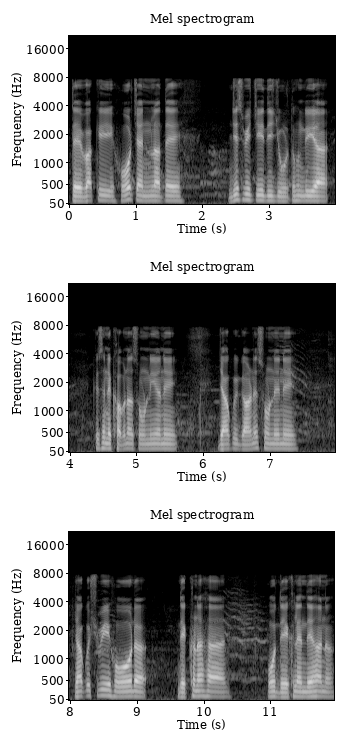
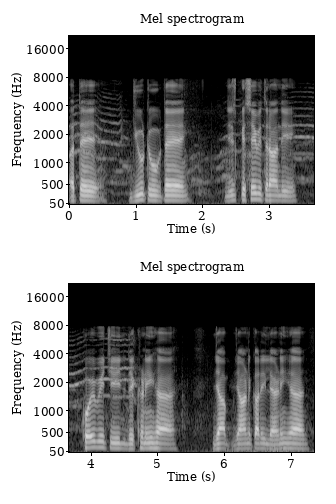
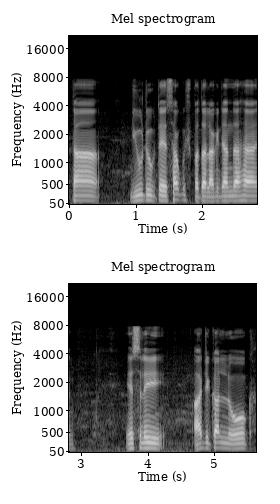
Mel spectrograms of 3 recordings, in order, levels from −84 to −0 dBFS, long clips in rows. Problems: constant background noise, continuous background conversations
